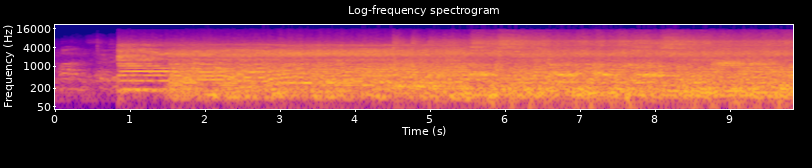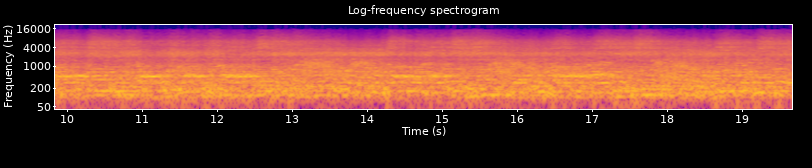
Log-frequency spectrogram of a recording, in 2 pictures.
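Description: Grindcore band playing live, with guitars and a drum kit: a loud, dense wall of music kicks in abruptly just under a second in and keeps going at a steady level.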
